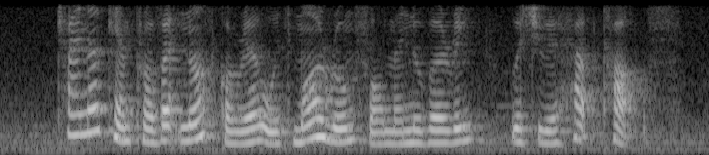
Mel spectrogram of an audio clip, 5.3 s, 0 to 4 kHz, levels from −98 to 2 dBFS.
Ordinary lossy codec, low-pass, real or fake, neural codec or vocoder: none; 3.6 kHz; real; none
